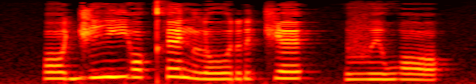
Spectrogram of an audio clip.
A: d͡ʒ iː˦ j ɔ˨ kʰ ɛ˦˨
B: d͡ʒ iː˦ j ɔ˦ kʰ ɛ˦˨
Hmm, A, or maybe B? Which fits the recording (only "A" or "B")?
B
